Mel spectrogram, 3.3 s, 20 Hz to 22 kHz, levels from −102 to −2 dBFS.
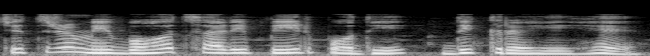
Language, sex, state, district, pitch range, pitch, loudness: Hindi, female, Assam, Kamrup Metropolitan, 210-265 Hz, 240 Hz, -14 LUFS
